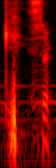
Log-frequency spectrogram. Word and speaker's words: geyser: you wait quest they say geyser but they pronounced geezers that's what you call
